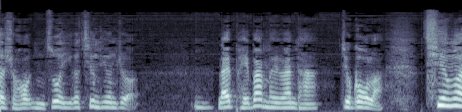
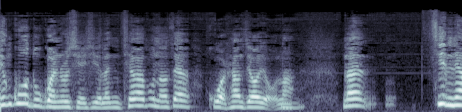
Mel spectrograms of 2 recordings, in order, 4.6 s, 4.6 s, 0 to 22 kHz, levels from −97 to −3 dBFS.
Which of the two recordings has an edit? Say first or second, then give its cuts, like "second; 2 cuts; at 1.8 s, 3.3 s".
first; 1 cut; at 1.9 s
